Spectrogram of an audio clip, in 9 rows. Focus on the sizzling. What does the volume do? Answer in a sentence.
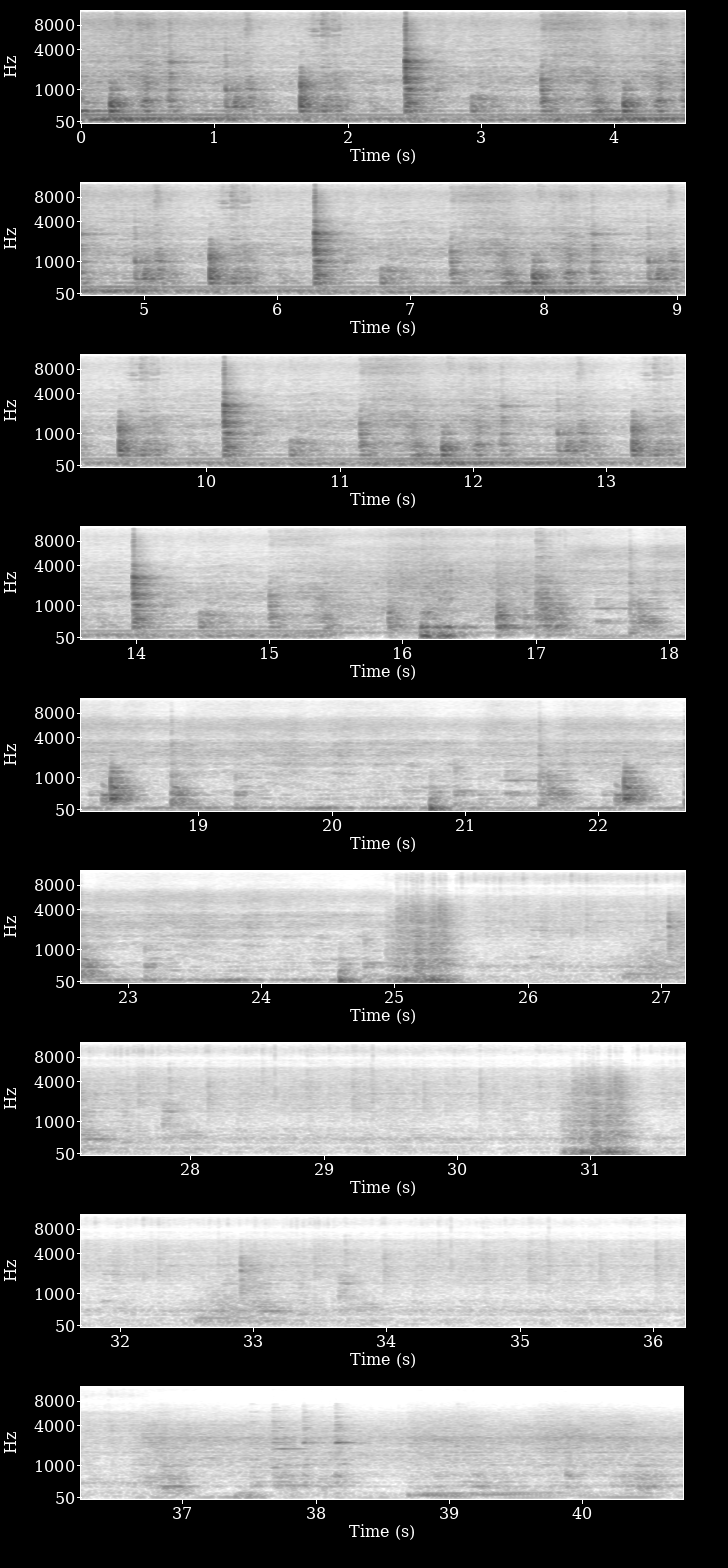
The loudness of the sizzling goes down.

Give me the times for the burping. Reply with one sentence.
The burping can be heard from 15.9 to 16.6 s.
